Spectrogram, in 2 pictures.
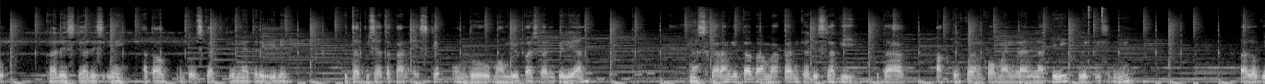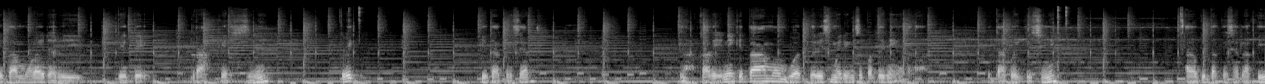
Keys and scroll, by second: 4.3 Escape.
